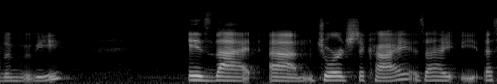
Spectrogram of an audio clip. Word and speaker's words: Takei: One of the facts that came up at the beginning of the movie is that George Takei, that's how you say his name, right?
